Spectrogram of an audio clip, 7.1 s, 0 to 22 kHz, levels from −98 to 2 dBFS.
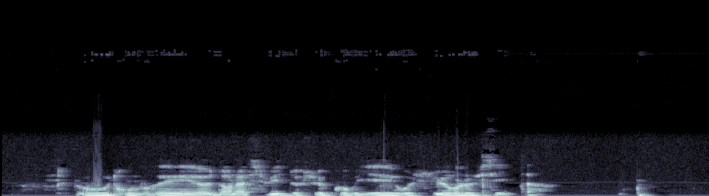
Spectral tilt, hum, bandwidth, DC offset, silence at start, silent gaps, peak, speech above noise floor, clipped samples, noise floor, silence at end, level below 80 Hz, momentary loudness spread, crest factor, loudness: -11.5 dB/octave; none; 4.3 kHz; under 0.1%; 0.6 s; none; -2 dBFS; 46 dB; under 0.1%; -59 dBFS; 0.55 s; -46 dBFS; 14 LU; 14 dB; -14 LUFS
